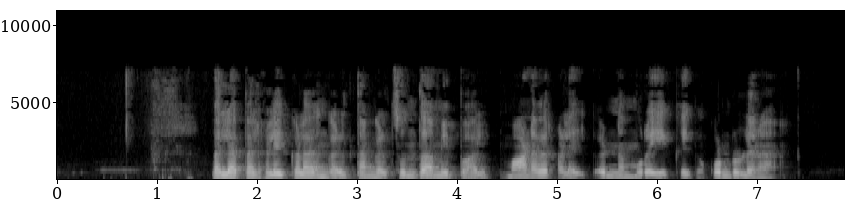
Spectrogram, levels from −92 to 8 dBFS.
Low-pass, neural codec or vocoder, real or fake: 7.2 kHz; none; real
